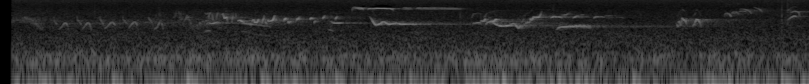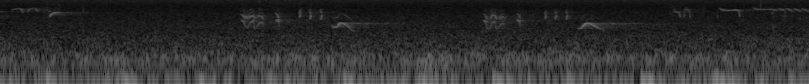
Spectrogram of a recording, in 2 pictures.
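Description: Wild birds singing, a quick, varied twittering song with high chirping notes, busy for the first four seconds or so and then thinning to scattered short calls. Faint low background noise lies under it.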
